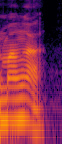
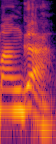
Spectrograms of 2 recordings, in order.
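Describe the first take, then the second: First: No hard g follows the ng sound. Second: A hard g follows the ng sound. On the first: The speaker calls it wrong. "bukan manga" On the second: The speaker calls it right. "baca itu mangga"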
